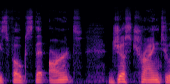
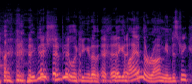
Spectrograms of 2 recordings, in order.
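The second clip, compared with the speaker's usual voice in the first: laughing; 8 semitones higher, 4 dB louder, much faster than usual. Real, not acted. Laughing at his own doubt.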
